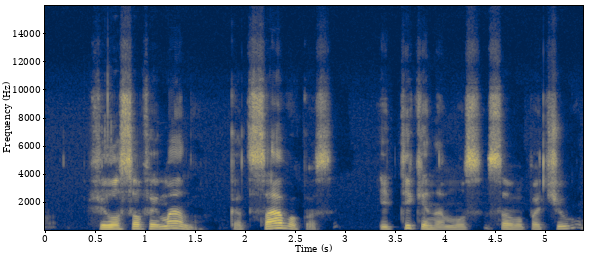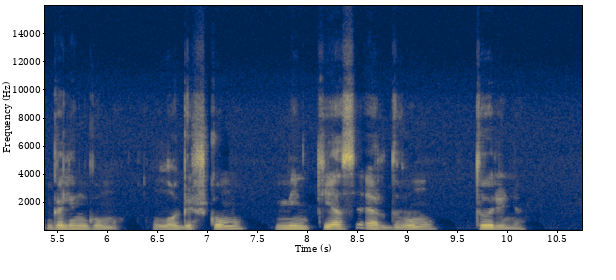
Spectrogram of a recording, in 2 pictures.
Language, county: Lithuanian, Klaipėda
